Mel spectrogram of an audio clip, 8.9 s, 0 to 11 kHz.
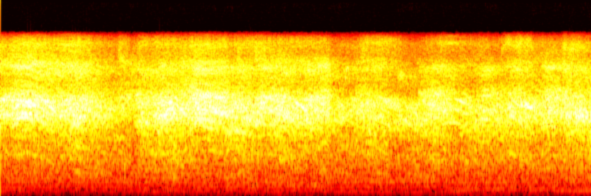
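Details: Rook colony in Chrudim, Czech Republic (Ptačí ostrovy nature monument, Pardubice Region), 30 May 2011: many birds cawing at once, a continuous raspy racket of grating caws rising and falling in loudness throughout.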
